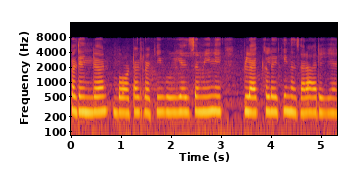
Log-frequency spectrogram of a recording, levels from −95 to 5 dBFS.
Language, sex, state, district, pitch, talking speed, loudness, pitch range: Hindi, female, Chhattisgarh, Raipur, 250 Hz, 145 wpm, -14 LUFS, 245-255 Hz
